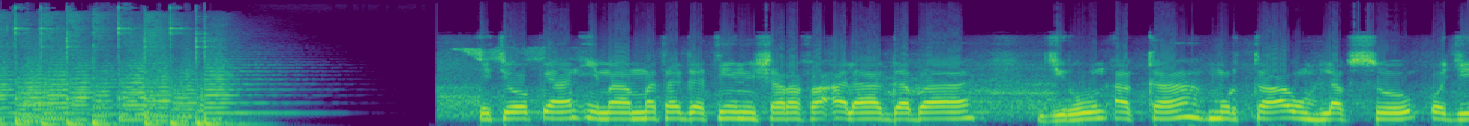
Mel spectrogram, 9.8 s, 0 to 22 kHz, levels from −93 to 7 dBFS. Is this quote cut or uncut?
uncut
